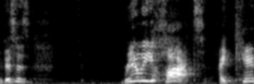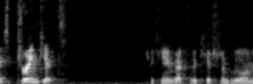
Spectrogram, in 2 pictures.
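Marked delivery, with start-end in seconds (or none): 0.0-3.2 high, loud, drawn-out wail of protest; yelled complaint. A narrator's reading. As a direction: yell it as an indignant complaint. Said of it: "yelled Glenn".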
